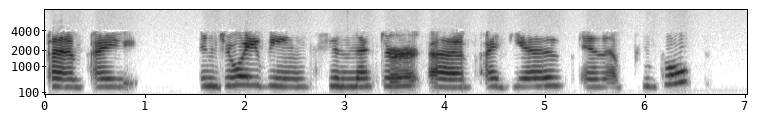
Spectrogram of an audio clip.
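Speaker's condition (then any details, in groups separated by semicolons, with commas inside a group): ALS; first symptoms in hand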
